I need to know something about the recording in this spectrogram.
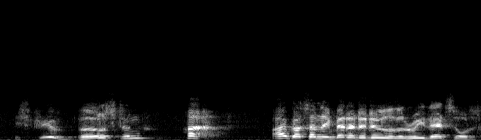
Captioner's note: scoffs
